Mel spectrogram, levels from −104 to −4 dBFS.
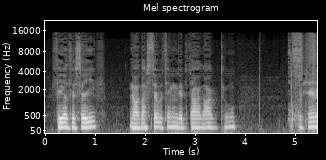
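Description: At 1.70 s the audio abruptly drops in quality and stays degraded to the end. This is an adaptive stream at a lower bitrate. The connection slowed, so a cheaper version played. Codec artefacts rise. There is no gap. This fits Opus falling from 64 to 32 kbit/s.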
